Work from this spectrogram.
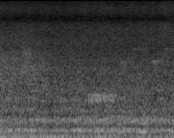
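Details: Low, continuous buzzing of honey bees while a wild colony is hived into a box, the hum partly blended with a deep rumbling background.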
